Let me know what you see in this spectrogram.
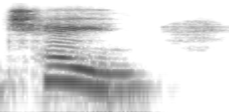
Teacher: In the symbol of the sound, we can see the t and sh sound together to symbolize ch sound. It's a voiceless consonant. Our throat doesn't vibrate to the sound, and it's an affricate sound. Affricate sounds mean that the air released is relatively slower than the other sounds made, and it is a plateau sound.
